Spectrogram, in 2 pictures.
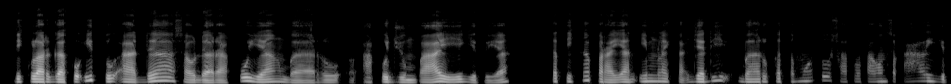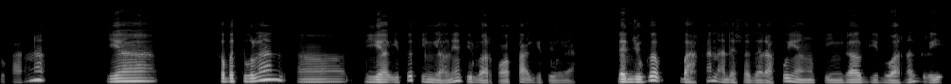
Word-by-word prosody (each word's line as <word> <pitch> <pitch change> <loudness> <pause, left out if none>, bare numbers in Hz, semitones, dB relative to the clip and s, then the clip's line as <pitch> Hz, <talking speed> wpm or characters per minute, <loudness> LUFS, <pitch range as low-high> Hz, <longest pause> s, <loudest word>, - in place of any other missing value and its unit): di 125 - +1
keluargaku 120 -2 +6
itu 170 -9 0
ada 135 +9 +3
saudaraku 100 - +1
yang 120 -2 +2
baru 95 +2 -3 0.3
aku 110 +2 -1
jumpai 105 +4 +3 0.2
gitu 100 -5 -7
ya, 115 - -3 0.5
ketika 135 +7 -5
perayaan 115 -1 0
Imlek, 140 -1 -2
Kak, - - -9
jadi 135 +9 0
baru 120 -1 -2
ketemu 135 +4 -11
tuh 185 0 -10
1 130 0 -18
tahun 130 +1 -9
sekali 150 +1 -11
gitu 115 - -13
karena, 160 - 0 0.6
ya 150 +3 +3 0.6
kebetulan, 160 +10 +4
eee, 120 +1 -6 0.3
dia 115 -1 +3
itu 110 - -3
tinggalnya 115 - -3
di 120 - -7
luar 95 -4 -3
kota 95 +2 -4
gitu 95 -1 -12
ya. 90 - -14 0.4
Dan 120 0 +8
juga 150 +11 +6 0.2
bahkan 160 +1 -3
ada 105 -2 -4
saudaraku 95 +7 -4
yang 105 -3 -1
tinggal 105 +1 -1
di 100 -1 -10
luar 95 -2 -2
negeri, 115 -4 -4
120 Hz, 140 wpm, -28 LUFS, 105-140 Hz, 0.6 s, Dan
